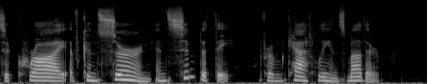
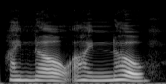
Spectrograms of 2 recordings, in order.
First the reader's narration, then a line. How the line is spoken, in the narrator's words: choked the lady in black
